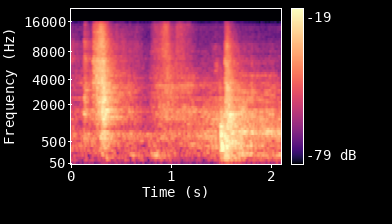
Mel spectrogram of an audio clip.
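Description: Faint handling noise in a quiet pause: a soft knock about a third of a second in and a weaker one about a second and a half in, like a cabinet lid or panel being touched.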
